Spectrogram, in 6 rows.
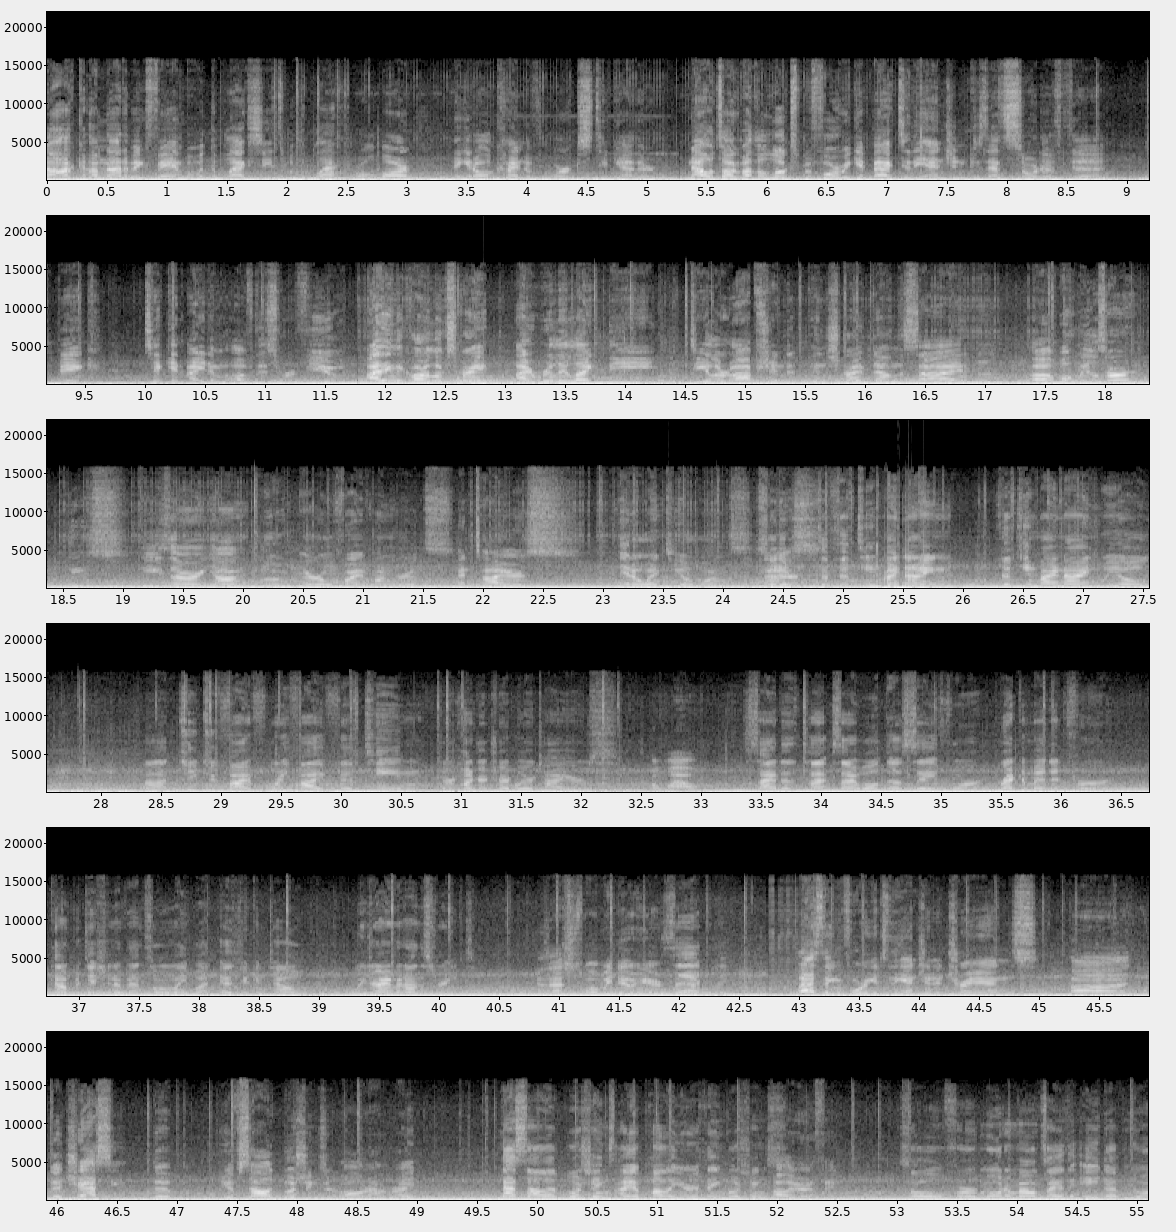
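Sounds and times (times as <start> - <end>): person talking: 0.0 - 27.6, 28.4 - 49.0
car engine drone: 0.0 - 55.0
road noise: 0.0 - 55.0.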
